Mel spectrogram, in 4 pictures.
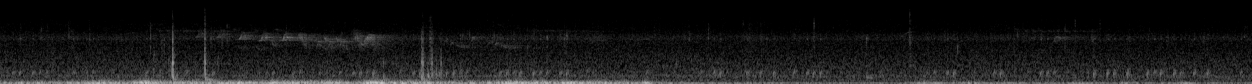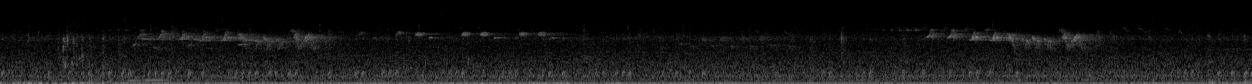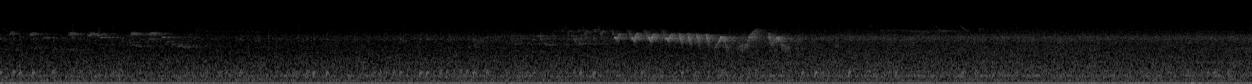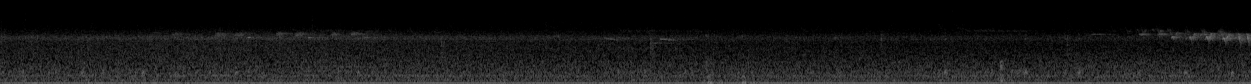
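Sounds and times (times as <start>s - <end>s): outdoor background hiss: 0.0s - 50.0s
songbirds singing: 0.0s - 50.0s.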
